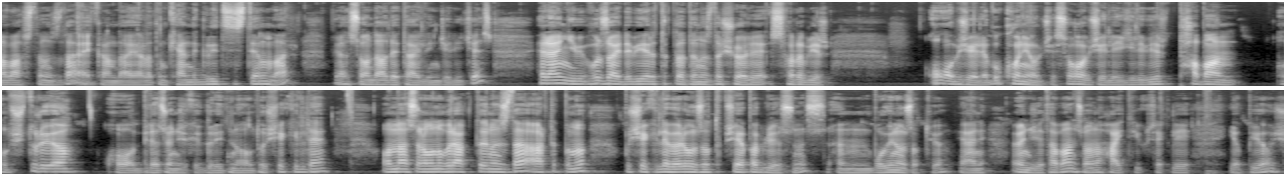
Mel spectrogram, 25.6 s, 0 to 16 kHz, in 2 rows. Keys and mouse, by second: 8.2-25.6 drag.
